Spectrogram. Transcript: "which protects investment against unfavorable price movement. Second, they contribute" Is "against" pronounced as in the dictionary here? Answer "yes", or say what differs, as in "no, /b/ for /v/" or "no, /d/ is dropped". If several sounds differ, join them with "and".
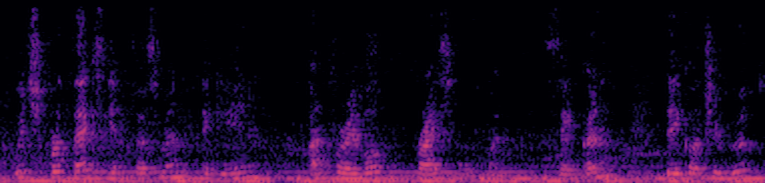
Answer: no, /s/ is dropped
